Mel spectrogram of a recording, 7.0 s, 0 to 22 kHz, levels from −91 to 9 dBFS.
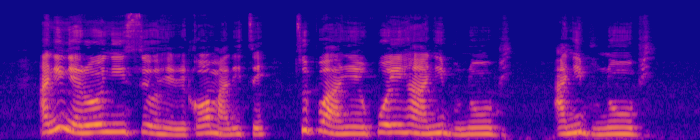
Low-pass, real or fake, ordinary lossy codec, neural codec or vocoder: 14.4 kHz; real; none; none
